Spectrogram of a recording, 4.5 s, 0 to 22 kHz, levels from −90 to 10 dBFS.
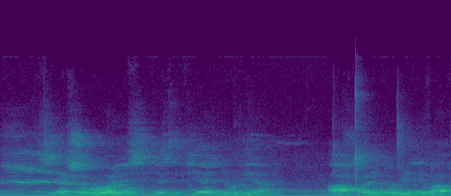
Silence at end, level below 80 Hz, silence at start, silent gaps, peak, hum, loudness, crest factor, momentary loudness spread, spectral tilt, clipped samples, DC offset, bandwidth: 0 s; -64 dBFS; 0 s; none; -14 dBFS; none; -31 LUFS; 16 dB; 11 LU; -5 dB/octave; under 0.1%; 2%; 15.5 kHz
